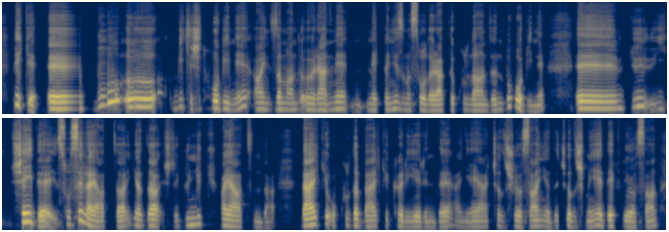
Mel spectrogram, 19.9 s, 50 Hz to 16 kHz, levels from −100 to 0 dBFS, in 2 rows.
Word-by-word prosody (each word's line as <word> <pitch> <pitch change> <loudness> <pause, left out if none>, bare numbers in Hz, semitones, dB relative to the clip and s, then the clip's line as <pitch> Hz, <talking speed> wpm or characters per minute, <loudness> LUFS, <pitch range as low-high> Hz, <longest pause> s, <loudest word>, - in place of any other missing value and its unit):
Peki. 280 -5 -1 0.2
Eee, 180 0 +6 0.2
bu, 345 - +3
ııı, 230 0 +7
a 340 -1 -19 0.2
bir 220 - -12
çeşit 175 -2 -4
hobini, 180 - -3
aynı 170 -1 -8
zamanda 165 0 -6
öğrenme 160 +2 -4 0.2
m 270 - -22
mekanizması 160 +1 -6
olarak 145 0 -3
da 155 - -6
kullandığın 145 -1 -9
bu 240 - -4
hobini, 130 - -1 0.5
eee, 185 0 +2
bü - - -14
i 240 -11 -8 0.3
şeyde, 250 - +5
sosyal 195 +8 +5
hayatta 140 -2 +1
ya 160 -3 -4
da 160 0 +3
işte 140 - -12
günlük 180 +3 -10 0.2
hayatında, 140 -5 -3 0.4
belki 180 - +6
okulda, 170 - -4
belki 145 +2 -7
kariyerinde, 135 -2 -8
hani, 130 0 -20
eğer 140 0 -10
çalışıyorsan 145 -1 -3
ya 140 -4 -13
da 145 - -13
çalışmayı 140 0 -4
hedefliyorsan 140 -2 -4
160 Hz, 120 wpm, -27 LUFS, 145-180 Hz, 0.5 s, ııı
